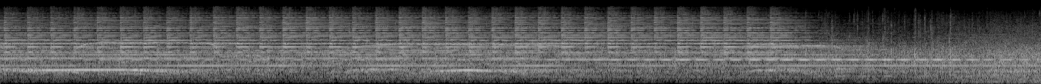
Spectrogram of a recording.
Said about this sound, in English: I'm …, live from the New York Stock Exchange. That was the opening bell. Big cheers today.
